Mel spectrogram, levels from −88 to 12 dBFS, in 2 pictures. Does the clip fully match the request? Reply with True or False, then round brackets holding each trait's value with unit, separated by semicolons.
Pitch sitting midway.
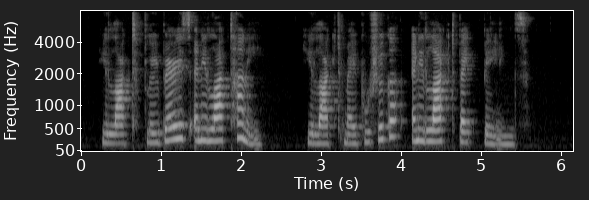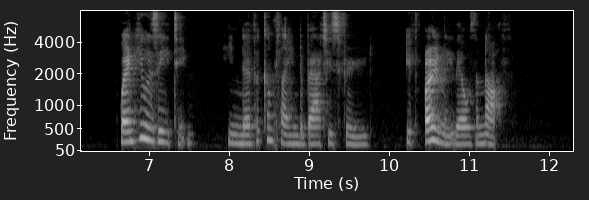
False (205 Hz)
